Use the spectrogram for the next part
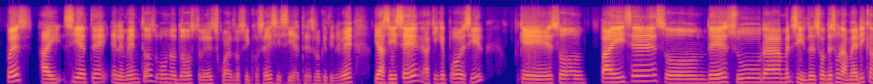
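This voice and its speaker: A man teaches a class in a loose, thinking-aloud way, full of fillers and checking questions. His voice is gravelly and very bright, and the recording is dry and close, with no room sound. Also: mid-range voice, no room sound. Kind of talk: classroom lecture.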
